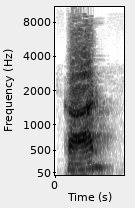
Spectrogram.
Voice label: hindi car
